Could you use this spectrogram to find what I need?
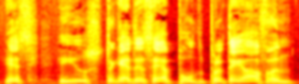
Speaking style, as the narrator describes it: roared the commissariat clerk again

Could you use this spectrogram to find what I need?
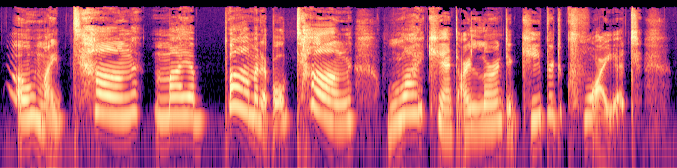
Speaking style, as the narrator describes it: groaned Jo, remembering words which had been her undoing

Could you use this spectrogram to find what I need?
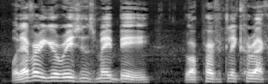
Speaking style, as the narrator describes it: said she

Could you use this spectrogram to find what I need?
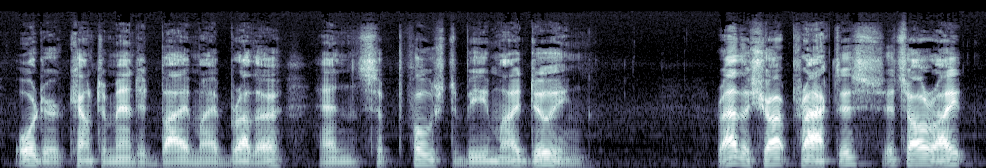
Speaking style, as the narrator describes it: he added in a louder tone

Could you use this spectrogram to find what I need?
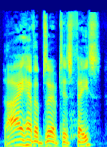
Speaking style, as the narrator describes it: repeated Madame, contemptuously and angrily

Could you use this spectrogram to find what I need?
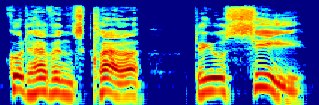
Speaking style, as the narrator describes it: exclaimed Miss Murdstone

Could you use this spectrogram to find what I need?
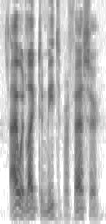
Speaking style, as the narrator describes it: I said

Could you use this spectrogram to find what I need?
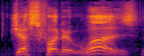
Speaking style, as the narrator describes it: laughed Frank

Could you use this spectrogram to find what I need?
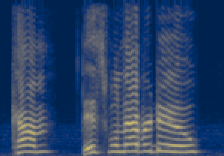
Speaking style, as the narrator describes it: barked Don the dog

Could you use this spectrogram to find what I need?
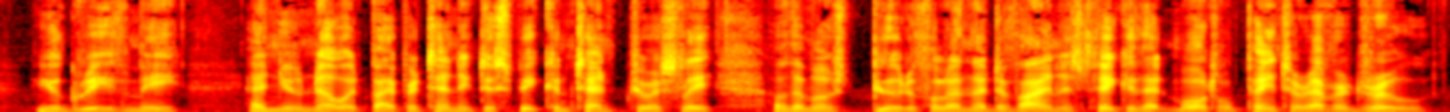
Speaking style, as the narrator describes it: exclaimed reproachfully

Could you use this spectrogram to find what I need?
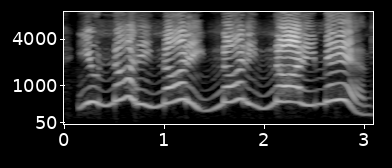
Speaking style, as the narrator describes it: cried

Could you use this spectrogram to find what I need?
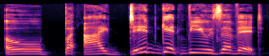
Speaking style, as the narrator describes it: cried Russ with a laugh that did much to relieve the strain they were all under

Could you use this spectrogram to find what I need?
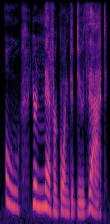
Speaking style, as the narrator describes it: gasped Grace

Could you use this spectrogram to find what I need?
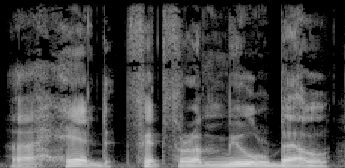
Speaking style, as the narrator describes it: muttered the archdeacon

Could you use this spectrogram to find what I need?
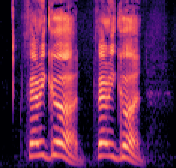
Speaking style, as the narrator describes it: cried Ruggedo, rubbing his hands gleefully together

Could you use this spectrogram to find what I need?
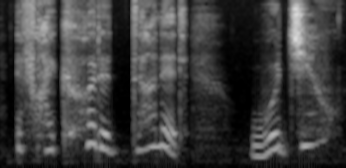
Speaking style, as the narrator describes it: he cried

